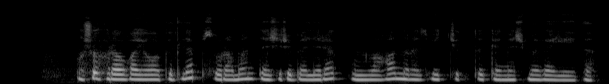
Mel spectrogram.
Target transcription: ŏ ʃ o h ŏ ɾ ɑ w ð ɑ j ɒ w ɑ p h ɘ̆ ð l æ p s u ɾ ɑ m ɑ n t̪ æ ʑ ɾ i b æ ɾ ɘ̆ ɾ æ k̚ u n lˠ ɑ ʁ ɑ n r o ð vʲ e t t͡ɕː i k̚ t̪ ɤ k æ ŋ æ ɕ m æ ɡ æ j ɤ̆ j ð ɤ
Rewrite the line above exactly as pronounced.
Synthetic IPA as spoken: ŏ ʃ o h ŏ ɾ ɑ w ʁ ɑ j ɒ w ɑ p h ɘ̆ ð l æ p s u ɾ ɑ m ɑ n t̪ æ ʑ ɾ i b æ l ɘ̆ ɾ æ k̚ u n lˠ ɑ ʁ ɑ n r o z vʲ e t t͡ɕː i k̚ t̪ ɤ k æ ŋ æ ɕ m æ ɡ æ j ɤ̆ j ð ɤ

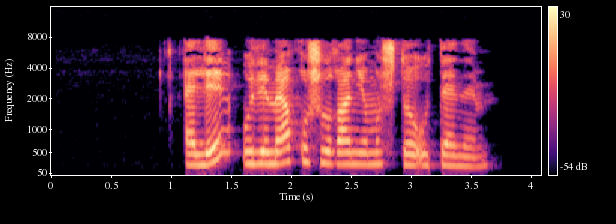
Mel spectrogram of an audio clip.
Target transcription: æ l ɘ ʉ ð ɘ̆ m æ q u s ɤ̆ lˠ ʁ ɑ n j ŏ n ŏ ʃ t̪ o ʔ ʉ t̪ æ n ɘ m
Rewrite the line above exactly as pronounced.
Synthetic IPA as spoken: æ l ɘ ʉ ð ɘ̆ m æ q u ʃ ɤ̆ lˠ ʁ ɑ n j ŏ m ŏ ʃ t̪ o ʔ ʉ t̪ æ n ɘ m

